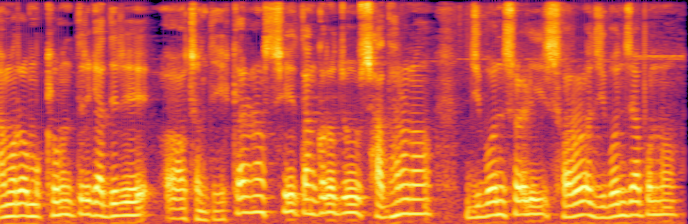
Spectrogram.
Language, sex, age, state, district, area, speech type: Odia, male, 60+, Odisha, Jajpur, rural, spontaneous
